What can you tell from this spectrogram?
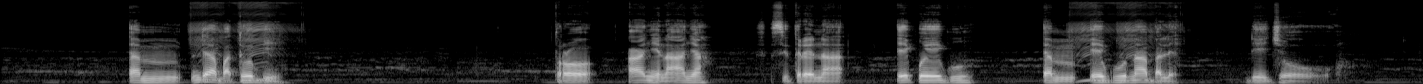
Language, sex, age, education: Igbo, male, 46-60, tertiary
